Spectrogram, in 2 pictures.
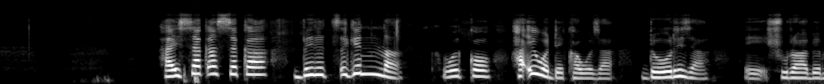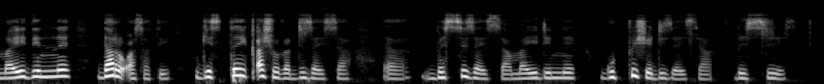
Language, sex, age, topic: Gamo, female, 25-35, government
